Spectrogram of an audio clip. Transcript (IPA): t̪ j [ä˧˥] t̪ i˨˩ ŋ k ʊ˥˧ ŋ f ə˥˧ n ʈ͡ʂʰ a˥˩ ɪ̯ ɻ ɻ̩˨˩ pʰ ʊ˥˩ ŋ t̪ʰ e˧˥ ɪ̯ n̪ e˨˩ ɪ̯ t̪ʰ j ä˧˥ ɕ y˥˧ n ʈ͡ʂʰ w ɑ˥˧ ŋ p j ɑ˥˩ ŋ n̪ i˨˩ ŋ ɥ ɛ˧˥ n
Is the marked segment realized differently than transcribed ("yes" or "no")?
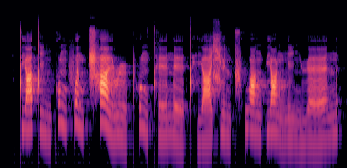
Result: no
